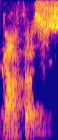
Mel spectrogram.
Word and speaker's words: Gothos: Is that how it's pronounced? That's how I say it. Gothos.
